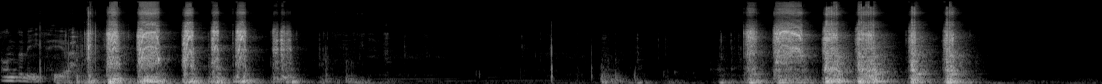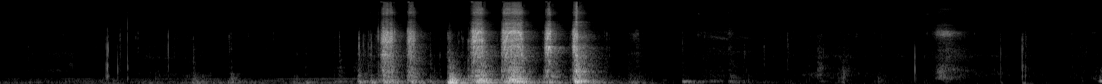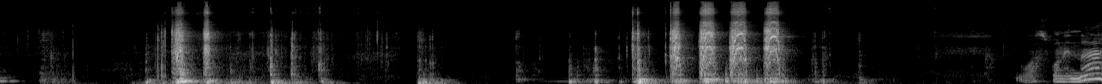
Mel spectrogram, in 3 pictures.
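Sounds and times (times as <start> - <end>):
screws driven into wood: 0.8 - 3.1, 7.3 - 9.8, 14.7 - 17.1, 23.6 - 24.6, 28.4 - 30.1.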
